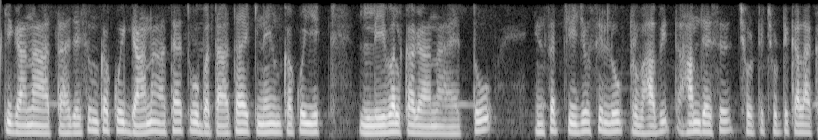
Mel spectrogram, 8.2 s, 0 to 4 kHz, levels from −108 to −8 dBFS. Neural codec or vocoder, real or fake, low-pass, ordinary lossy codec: none; real; 3.6 kHz; none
